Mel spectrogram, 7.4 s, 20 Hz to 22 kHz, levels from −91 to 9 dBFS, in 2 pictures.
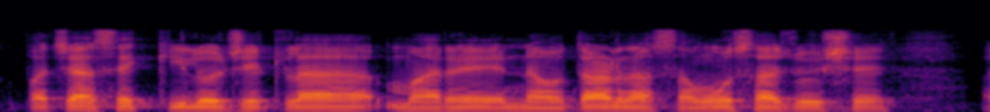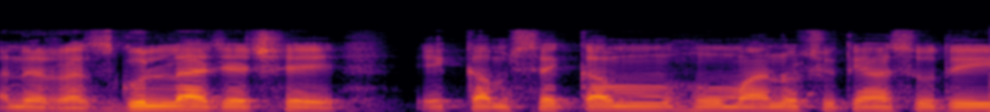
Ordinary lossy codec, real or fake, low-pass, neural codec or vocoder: none; real; 7.2 kHz; none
